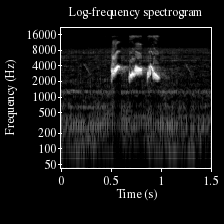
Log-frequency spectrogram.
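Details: Red-whiskered bulbul kept as a household bird singing in the morning: a brisk phrase of three clear, slurred, whistled notes, the middle one dipping, against a quiet background.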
